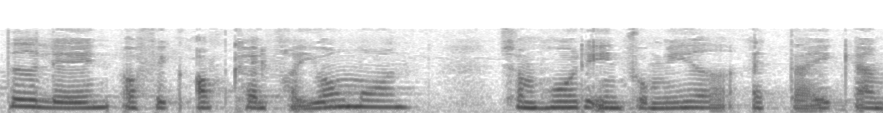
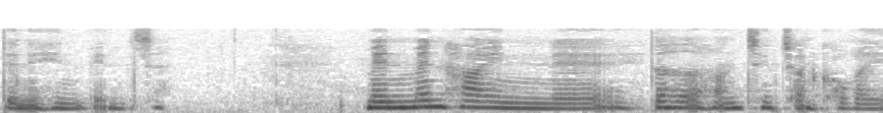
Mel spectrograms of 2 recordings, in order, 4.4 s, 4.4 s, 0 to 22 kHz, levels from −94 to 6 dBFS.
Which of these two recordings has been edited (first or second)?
second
